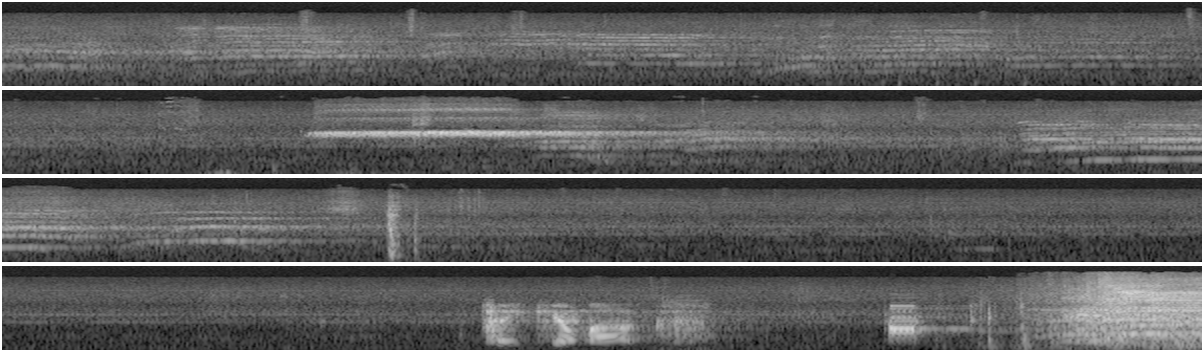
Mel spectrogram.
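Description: Start of a swimming race in an indoor pool hall: faint voices from the crowd, and about a third of the way through one long referee's whistle of about a second. A hush follows. Near the end come a brief loud call and a short start tone, then loud crowd noise and splashing as the swimmers dive in.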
